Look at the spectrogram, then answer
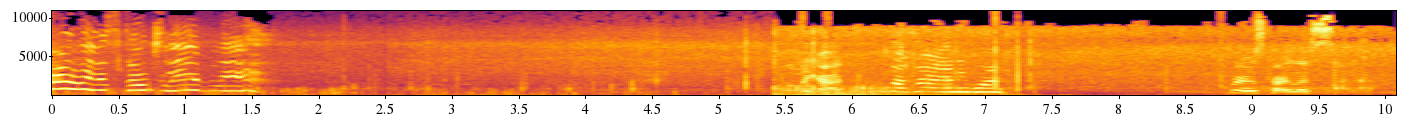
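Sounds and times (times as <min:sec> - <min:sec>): wind and rain hiss: 0:00.0 - 0:10.0
wind buffeting microphone: 0:00.0 - 0:10.0.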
